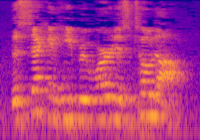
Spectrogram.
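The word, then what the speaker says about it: towdah: say yah Y the second Hebrew word is TOA say TOA to spell t o w d a h but pronounced to it's it means to extend the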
